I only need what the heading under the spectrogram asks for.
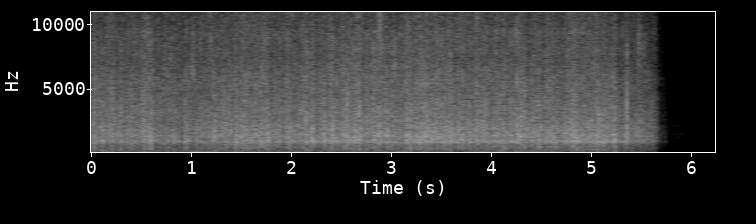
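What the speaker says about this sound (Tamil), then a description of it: "பெஞ்சல் புயல் எதிரொலியாக கனமழையானது கொட்டி தீர்க்கும் நிலையில்" Heavy cyclone rain from Cyclone Fengal pouring down in Chennai, a loud, dense, continuous downpour hiss that holds steady throughout before cutting off abruptly near the end.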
